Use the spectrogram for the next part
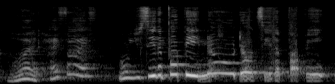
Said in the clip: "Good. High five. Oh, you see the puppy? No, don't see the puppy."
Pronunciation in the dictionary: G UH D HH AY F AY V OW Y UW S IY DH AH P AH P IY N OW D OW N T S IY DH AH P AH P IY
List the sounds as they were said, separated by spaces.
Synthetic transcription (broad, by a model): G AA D HH AY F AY OW Y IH S IY DH AH P AH P IY N OW D OW N T S IY DH AH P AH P IY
